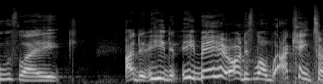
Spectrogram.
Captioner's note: stutters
